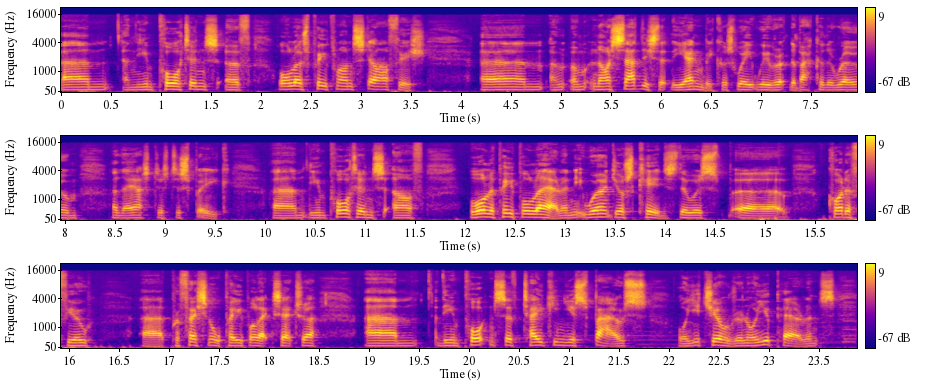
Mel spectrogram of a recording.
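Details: Adult man speaking; ordinary fluent speech.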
